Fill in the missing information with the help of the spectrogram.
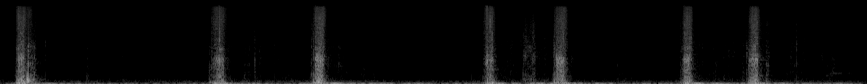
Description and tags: tissue pulls
Pulling tissues from a box.
box, kleenex, napkin, pulling, pulls, tissue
